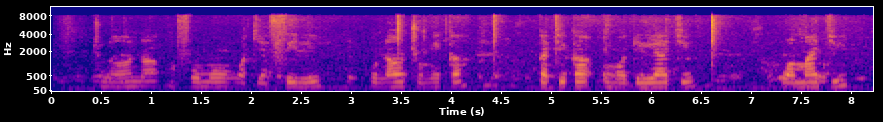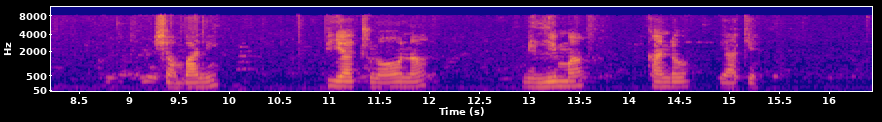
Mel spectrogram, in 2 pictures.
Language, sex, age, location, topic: Swahili, male, 25-35, Nairobi, agriculture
